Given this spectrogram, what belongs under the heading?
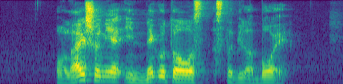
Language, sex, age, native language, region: Slovenian, male, 60+, Slovenian, Central Slovenia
